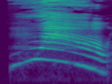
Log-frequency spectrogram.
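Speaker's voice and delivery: high, loud drawn-out wow; amazed wow. A narrator's reading. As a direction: gasp it out amazed. Everyone sees Mister Will.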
